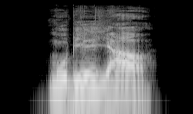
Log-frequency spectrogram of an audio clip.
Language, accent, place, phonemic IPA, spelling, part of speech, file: German, Germany, Berlin, /mobiˈli̯aːr/, Mobiliar, noun, De-Mobiliar.ogg
- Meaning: collective of Möbel: furniture, (especially) the entire furniture of a dwelling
